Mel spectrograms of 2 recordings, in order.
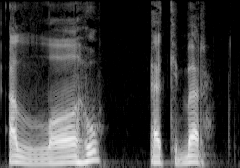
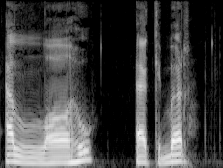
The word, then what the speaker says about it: Аллаху Акбар: То есть говорит «Аллаху Акбар». «Аллаху Акбар». «Аллаху Акбар». Я трижды повторял, чтобы вы слышали, как надо произнести.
